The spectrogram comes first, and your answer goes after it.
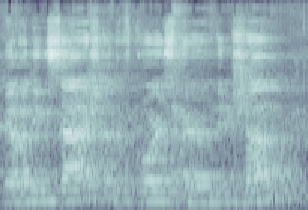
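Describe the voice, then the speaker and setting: A man with a Filipino accent hosting a pageant, announcing winners in Taglish with drawn-out, emphatic calls of names and numbers. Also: high-pitched, recorded from a distance. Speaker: pageant host. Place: large echoing event venue. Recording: echoey event PA from afar, crowd, music.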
